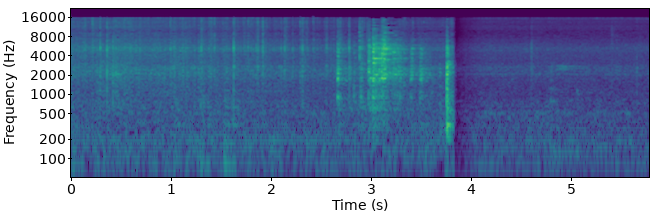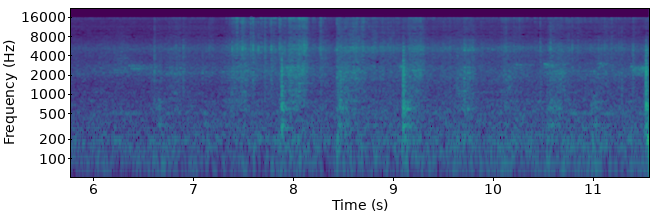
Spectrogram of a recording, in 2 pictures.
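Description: An instant dosa frying on a hot pan over a gas flame: a steady sizzle and light scraping, a sharp clatter as the dosa is turned, then quieter frying.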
